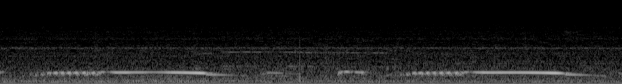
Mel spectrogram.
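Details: Bangkok zebra dove with a big voice, used to draw other doves into song: two repeated phrases about three seconds apart, each a quick bubbling trill rising into a sustained coo that slides down, with brief notes between.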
